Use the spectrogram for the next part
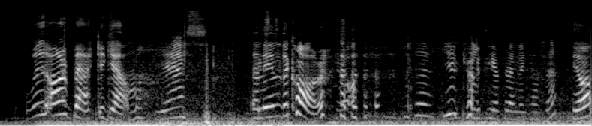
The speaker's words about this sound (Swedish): Ja, nu kör pappas bil, den låter jättemycket också.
